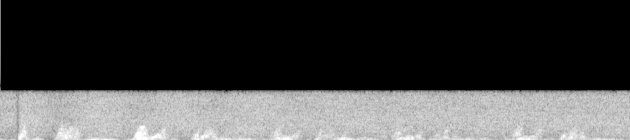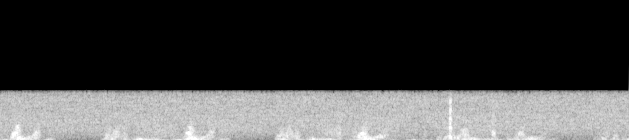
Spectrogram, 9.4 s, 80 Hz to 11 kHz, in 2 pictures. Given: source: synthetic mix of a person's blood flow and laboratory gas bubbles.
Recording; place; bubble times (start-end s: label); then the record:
Doppler ultrasound of blood flow; precordium
8.06-8.31 s: bubbles
8.40-8.47 s: bubbles
From the record:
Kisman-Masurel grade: 112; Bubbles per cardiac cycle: 1 to 2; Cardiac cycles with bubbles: 1 to 10%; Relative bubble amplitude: moderate (0.250 to 0.450); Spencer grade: 1 (occasional bubble signal discernible with the cardiac motion signal, with majority of cardiac periods free of bubbles); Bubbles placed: only in the low amplitude regions of the cardiac cycle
